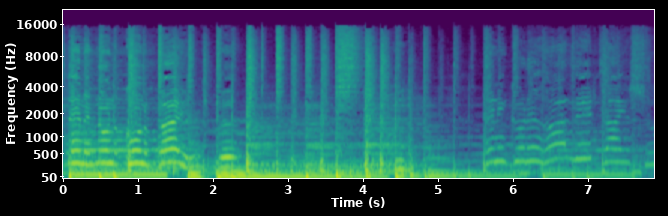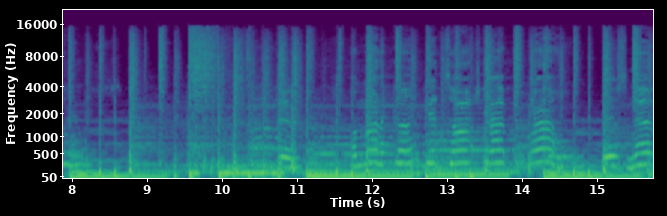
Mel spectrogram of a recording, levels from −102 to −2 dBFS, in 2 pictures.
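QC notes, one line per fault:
4.48 to 5.3 s, zipper noise: the level drops by roughly 15 dB in unsmoothed 2 dB steps, about ten a second, so each abrupt jump leaves a small click in the waveform, and together they form a ticking zip over the fade.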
